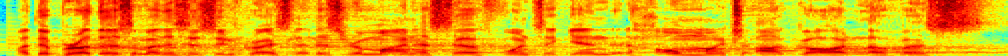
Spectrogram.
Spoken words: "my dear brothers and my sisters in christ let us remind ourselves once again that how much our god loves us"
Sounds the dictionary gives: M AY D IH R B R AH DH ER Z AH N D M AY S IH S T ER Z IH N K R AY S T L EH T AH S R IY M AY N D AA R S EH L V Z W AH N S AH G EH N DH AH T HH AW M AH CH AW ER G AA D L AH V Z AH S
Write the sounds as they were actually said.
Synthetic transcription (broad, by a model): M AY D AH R B R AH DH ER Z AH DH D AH S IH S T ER IH N K R AY S T L EH T AH S R IY M AY N D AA S EH L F W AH N S AH G EH N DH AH T HH AW M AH CH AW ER G AA D L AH V AH S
